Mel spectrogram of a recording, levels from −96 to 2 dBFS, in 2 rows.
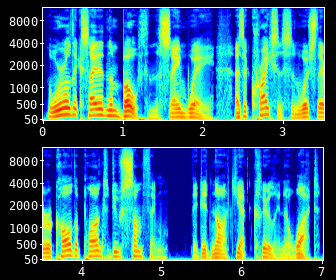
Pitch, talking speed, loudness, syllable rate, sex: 125 Hz, 230 wpm, -19 LUFS, 5.9 syllables/s, male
